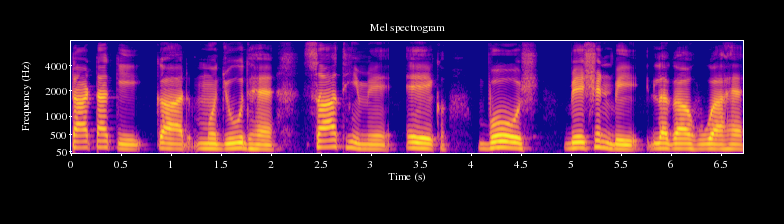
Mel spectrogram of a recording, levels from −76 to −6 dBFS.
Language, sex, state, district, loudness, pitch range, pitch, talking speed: Hindi, male, Chhattisgarh, Korba, -14 LUFS, 120-150 Hz, 135 Hz, 135 wpm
